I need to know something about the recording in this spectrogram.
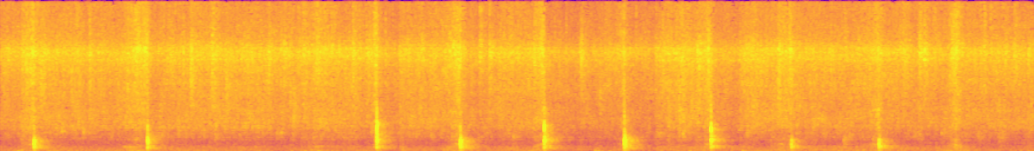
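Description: Cleaver chopping bamboo shoots on a chopping board: about nine sharp knocks at an uneven pace, roughly one a second, with a two-second pause after the first two.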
